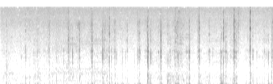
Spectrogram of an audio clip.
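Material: Cardboard.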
